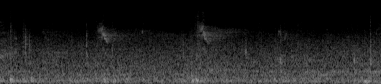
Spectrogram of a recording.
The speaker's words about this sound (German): Vögel, die mir gar nicht zuhören und Knistern meiner Füße.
